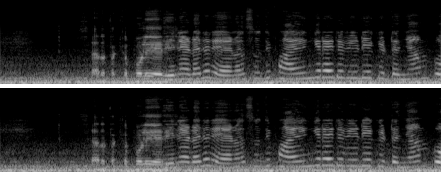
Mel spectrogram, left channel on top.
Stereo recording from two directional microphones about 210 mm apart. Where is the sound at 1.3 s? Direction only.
25° left (ahead or behind).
